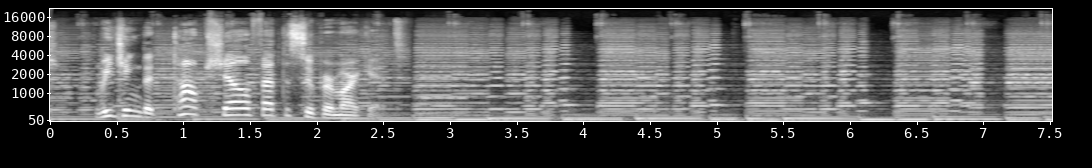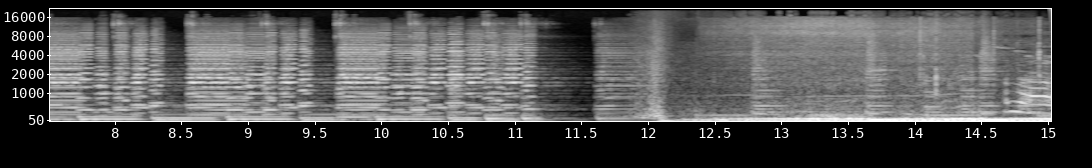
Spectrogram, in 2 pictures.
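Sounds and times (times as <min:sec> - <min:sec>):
accordion music with oom-pah bass: 0:00.0 - 0:15.0.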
